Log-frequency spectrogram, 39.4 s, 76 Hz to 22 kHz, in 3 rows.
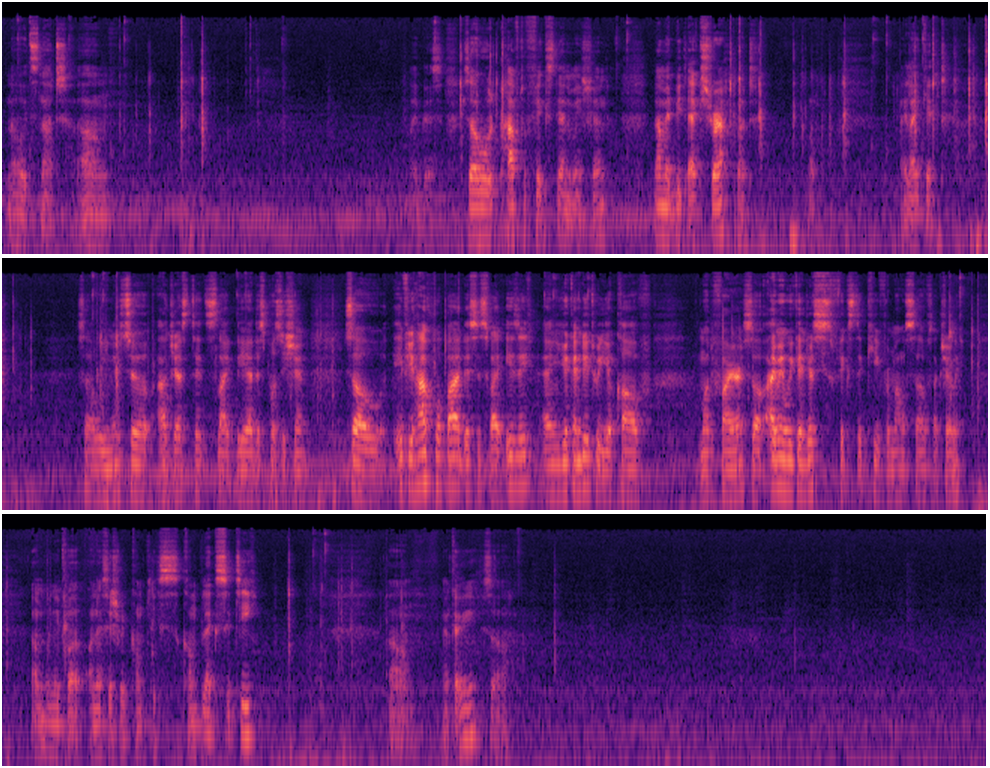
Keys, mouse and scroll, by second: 0.0 right click, 11.4 right click.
